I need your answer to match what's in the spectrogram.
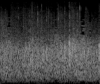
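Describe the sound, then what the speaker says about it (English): Audience at a conference applauding steadily, a dense, even wash of clapping hands that holds at one level from start to finish with no voices above it. "please an applause for Kelly"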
